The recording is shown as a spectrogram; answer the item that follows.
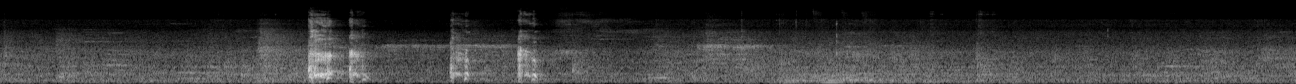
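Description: A person coughing in three short bouts, about three to five and a half seconds in, over steady background noise.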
